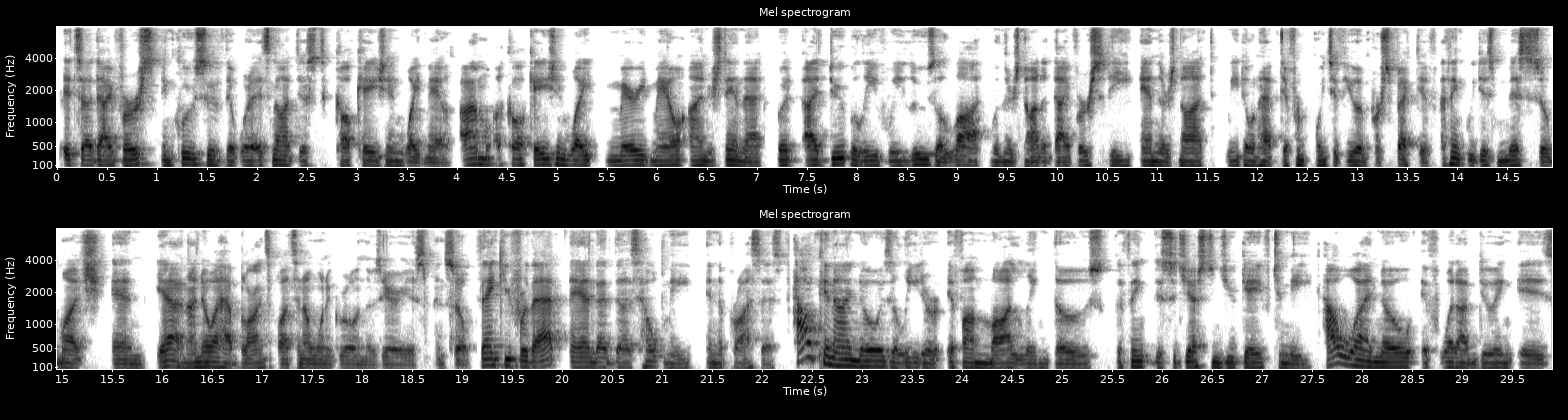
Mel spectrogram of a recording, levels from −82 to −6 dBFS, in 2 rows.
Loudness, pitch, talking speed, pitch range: -17 LUFS, 95 Hz, 225 wpm, 90-105 Hz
